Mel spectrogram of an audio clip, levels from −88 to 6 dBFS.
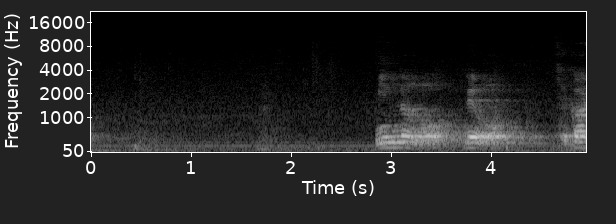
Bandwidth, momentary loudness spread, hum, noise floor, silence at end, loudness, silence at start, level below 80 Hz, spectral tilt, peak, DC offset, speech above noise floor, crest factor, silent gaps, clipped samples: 4.4 kHz; 19 LU; none; -56 dBFS; 0 s; -26 LUFS; 0 s; -62 dBFS; -8.5 dB/octave; -10 dBFS; under 0.1%; 31 dB; 18 dB; none; under 0.1%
